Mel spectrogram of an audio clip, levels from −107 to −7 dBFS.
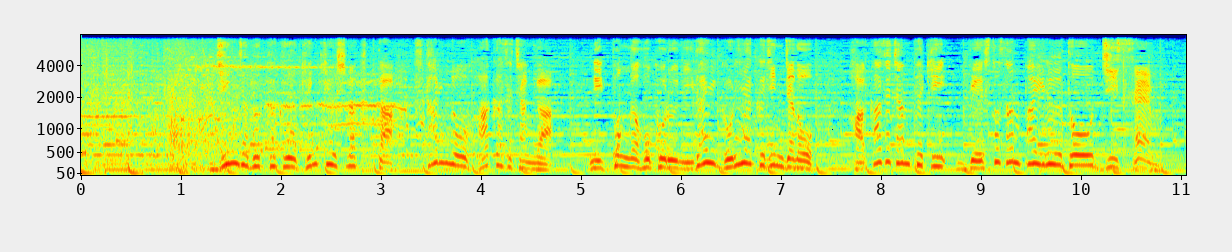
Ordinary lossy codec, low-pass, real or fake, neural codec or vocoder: none; 7.2 kHz; real; none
